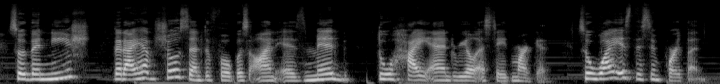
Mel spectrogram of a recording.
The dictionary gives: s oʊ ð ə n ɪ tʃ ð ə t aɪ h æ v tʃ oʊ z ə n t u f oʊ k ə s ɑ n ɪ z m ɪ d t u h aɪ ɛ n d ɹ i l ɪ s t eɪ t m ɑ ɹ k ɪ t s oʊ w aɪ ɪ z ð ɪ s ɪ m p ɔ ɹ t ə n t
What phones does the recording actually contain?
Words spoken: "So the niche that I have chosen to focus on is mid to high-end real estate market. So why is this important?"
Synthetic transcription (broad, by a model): s oʊ ð ə n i ʃ ð ə t aɪ h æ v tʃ oʊ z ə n t u f oʊ k ə s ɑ n ɪ z m ɪ d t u h aɪ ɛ n d ɹ i l ɪ s t eɪ t m ɑ ɹ k ɪ t s oʊ w aɪ ɪ z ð ɪ s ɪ m p ɔ ɹ t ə n t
